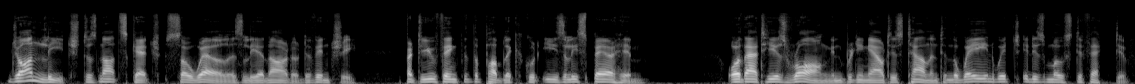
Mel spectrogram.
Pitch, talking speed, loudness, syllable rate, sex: 105 Hz, 215 wpm, -22 LUFS, 5.4 syllables/s, male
